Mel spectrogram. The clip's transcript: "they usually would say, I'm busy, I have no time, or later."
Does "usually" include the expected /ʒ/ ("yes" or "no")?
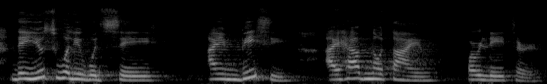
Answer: no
